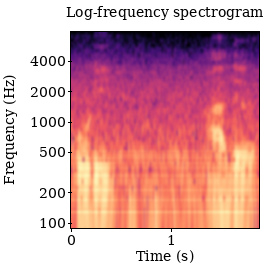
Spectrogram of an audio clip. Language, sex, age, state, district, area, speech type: Malayalam, male, 45-60, Kerala, Kottayam, urban, spontaneous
